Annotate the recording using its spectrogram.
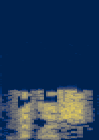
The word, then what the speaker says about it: Wittlich: You'll know me as Wittlich. People call me Witt for short, but it's actually pronounced with a V because it's a German word, a German town that I adopted, if you will.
